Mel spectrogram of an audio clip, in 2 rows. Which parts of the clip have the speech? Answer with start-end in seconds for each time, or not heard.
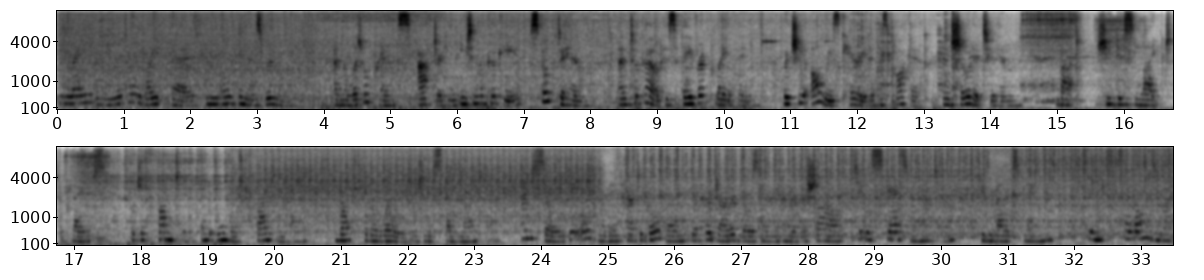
0.0-33.4.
